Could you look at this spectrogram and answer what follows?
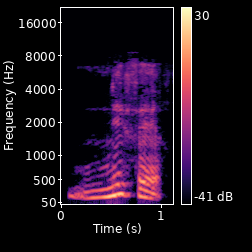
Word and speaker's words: nfr: C'est un trilitère qui s'appelle Néfer. Mais le scribe, il te dit que ça se lit Néfer. Pourquoi? Parce qu'il rajoute en complément phonétique la vipère à cornes, qui est un unitaire, qui est un F, et la bouche ouverte, qui est un R.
